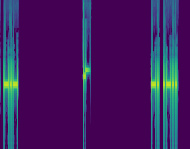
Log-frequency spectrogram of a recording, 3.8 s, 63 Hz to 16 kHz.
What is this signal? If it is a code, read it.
Morse code, heard as a keyed tone, about 40 wpm, 700 Hz. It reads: K NL
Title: Canadian Provinces and Territories 40wpm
